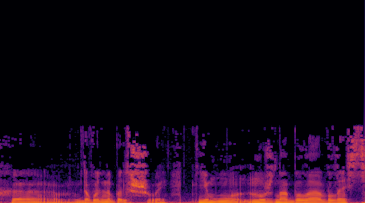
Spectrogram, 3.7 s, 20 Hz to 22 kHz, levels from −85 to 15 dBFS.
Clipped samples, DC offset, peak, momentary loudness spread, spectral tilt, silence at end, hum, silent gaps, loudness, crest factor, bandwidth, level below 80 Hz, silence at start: under 0.1%; under 0.1%; -6 dBFS; 5 LU; -6.5 dB/octave; 0 s; none; none; -19 LUFS; 12 dB; 8.8 kHz; -32 dBFS; 0 s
